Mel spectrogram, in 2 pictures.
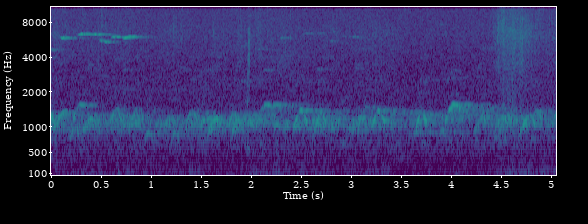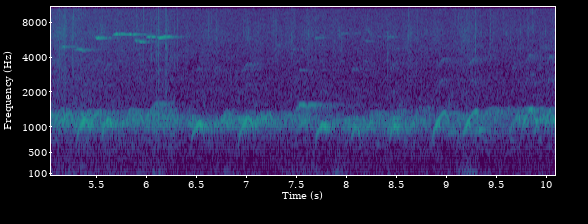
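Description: Faint, distant bird calls: many short rising notes overlapping continuously, with a few thin, high whistled notes now and then.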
